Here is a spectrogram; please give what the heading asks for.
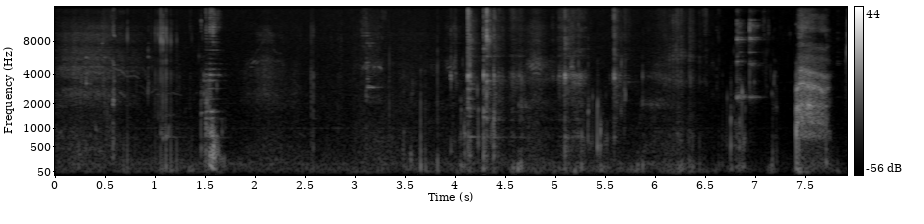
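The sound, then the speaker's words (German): Faint gulping and swallowing as someone drinks from a bottle, with many soft wet mouth clicks scattered throughout and a louder burst of noise near the end. “Also ich trinke nochmal kurz die Flasche hier aus.”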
